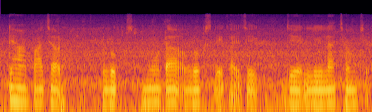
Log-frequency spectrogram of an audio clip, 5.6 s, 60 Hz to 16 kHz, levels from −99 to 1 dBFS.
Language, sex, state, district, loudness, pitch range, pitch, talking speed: Gujarati, male, Gujarat, Valsad, -17 LUFS, 90-110 Hz, 95 Hz, 105 wpm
